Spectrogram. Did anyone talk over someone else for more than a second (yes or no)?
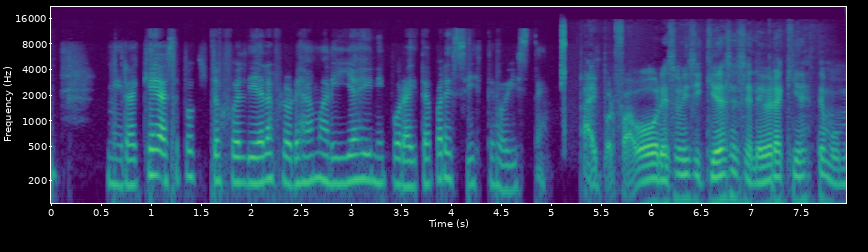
no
